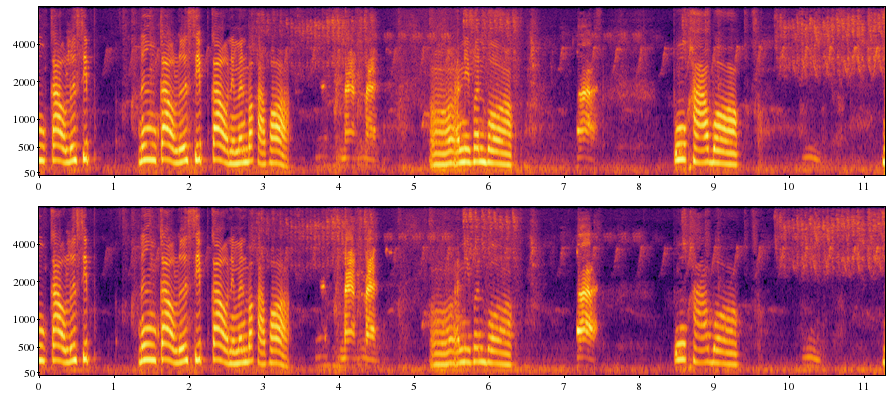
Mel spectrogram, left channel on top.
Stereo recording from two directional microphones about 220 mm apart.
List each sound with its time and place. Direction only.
0.0 s speech: centre (ahead or behind)
4.0 s speech: 45° right (ahead or behind)
5.2 s speech: 35° left (ahead or behind)
7.2 s speech: 45° right (ahead or behind)
8.4 s speech: 35° left (ahead or behind)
